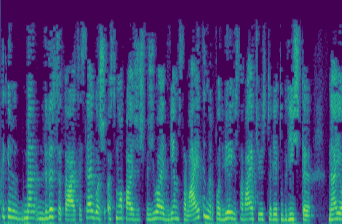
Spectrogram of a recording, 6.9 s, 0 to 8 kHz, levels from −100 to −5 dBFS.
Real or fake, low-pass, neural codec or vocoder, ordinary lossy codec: real; 7.2 kHz; none; MP3, 32 kbps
